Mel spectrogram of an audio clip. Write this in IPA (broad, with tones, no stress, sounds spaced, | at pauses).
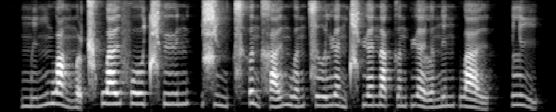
m i˧˥ ŋ n̪ w ɑ˥˩ ŋ n̪ ɤ̰˨˩ ʈ͡ʂʰ w a˥ ɪ̯ f o˥ ʊ̯ t͡ɕʰ y˥ n | ɕ i˥˧ ŋ t͡sʰ ə˥˩ n x a˧˥ ɪ̯ n̪ w ə˧˥ n t͡s ɹ̩˥ l ɥ ɛ˥˩ n t͡ɕʰ ɥ ɛ˥ n ä˥˩ k ə˥ n p ɥ ɛ˥˩ l ə˧˥ n i˥ n p w a˥˩ ɪ̯ | l i˥˩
